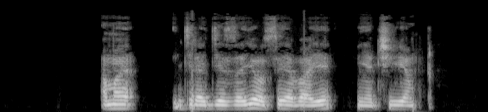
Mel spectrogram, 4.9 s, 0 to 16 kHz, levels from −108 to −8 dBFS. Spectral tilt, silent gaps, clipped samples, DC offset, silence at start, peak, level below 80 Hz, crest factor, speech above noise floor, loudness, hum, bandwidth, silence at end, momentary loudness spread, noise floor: -5.5 dB/octave; none; under 0.1%; under 0.1%; 1 s; -16 dBFS; -70 dBFS; 16 dB; over 61 dB; -30 LUFS; none; 9.2 kHz; 0.6 s; 10 LU; under -90 dBFS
